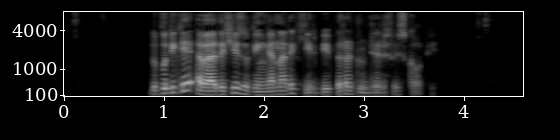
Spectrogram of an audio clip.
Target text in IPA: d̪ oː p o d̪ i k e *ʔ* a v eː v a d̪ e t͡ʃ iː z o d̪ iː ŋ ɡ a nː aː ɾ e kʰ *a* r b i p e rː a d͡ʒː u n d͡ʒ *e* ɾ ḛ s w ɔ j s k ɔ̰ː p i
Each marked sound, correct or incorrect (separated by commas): correct, incorrect, correct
